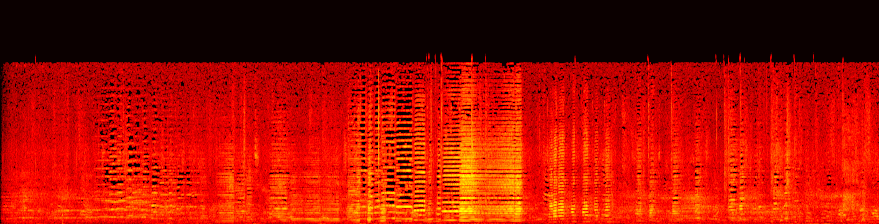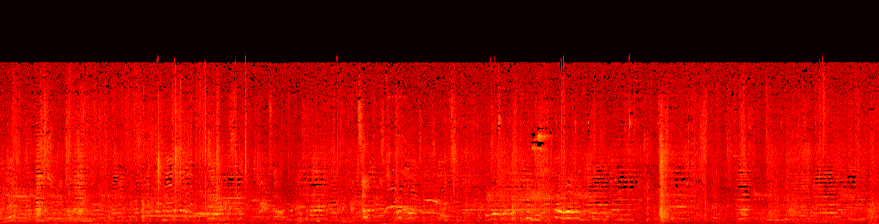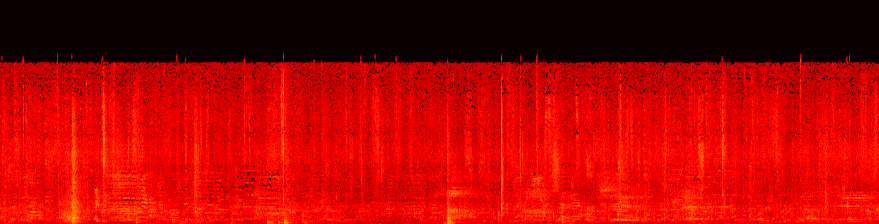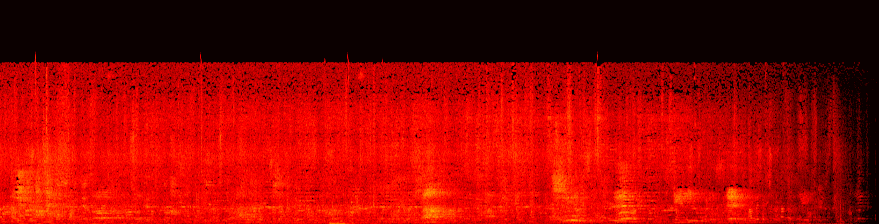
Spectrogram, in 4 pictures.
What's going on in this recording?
fair, stalls, accorfair, stalls, accordion, city, presentation, wine festival, a walk, market, mall, Poland
a, accordion, city, fair, festival, mall, market, presentation, stalls, walk, wine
